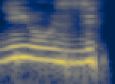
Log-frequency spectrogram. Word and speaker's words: used: là chữ z nhé, used. Ok, đâm này phát là z nhá, không phải là s nhá.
